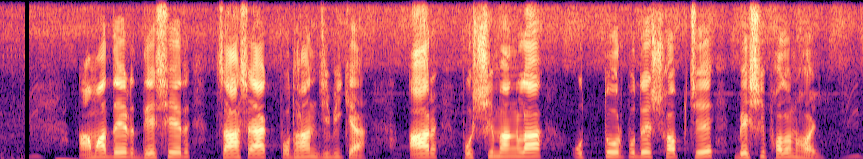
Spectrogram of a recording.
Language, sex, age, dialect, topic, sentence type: Bengali, male, 25-30, Northern/Varendri, agriculture, statement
